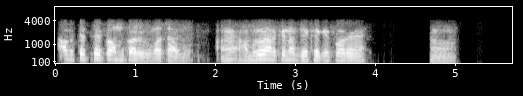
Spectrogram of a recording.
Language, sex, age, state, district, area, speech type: Maithili, male, 30-45, Bihar, Samastipur, rural, conversation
